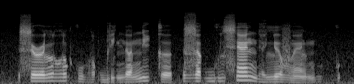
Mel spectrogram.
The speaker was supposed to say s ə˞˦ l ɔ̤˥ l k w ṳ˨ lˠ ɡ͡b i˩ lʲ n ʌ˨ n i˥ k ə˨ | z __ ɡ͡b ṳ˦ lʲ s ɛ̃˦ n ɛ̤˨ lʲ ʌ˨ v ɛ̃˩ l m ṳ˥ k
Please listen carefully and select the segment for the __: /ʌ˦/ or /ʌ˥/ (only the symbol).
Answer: ʌ˦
